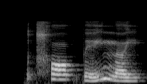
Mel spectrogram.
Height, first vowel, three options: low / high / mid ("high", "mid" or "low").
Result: mid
